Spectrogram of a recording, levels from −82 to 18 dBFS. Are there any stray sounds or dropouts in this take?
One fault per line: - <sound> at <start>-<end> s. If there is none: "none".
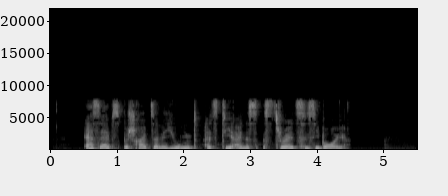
none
